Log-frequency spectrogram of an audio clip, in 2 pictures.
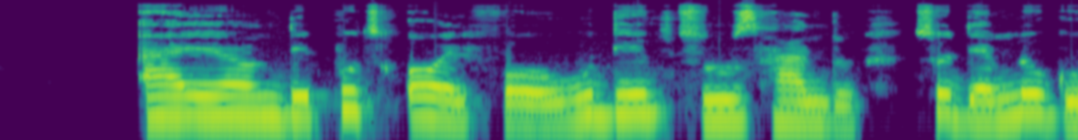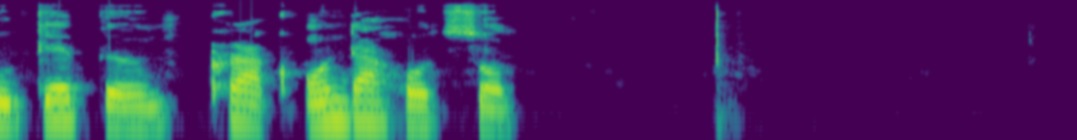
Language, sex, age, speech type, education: Nigerian Pidgin, female, 15-29, spontaneous, tertiary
